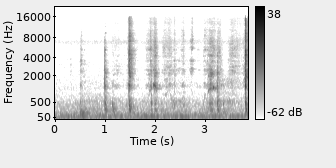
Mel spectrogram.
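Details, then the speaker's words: AR-15 bolt carrier, bolt removed and lubed, slid by hand in the gas block: sharp metallic ticks about once a second, uneven in strength, as the gas key hits the gas tube lip. Tube rotated slightly off; fix is turning it to find a completely smooth spot. "so I'm going to turn it just a hair more there you can actually hear it hit so that's not what we"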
